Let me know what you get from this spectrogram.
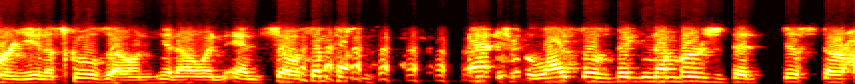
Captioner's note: laughter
